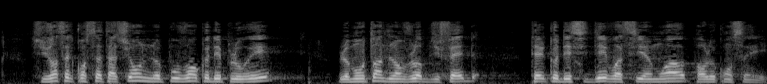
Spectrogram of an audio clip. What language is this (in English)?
French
